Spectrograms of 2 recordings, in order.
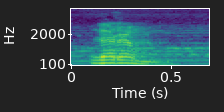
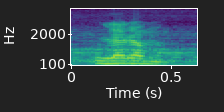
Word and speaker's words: लृं: हुए काम बीज लरम, इस बीज मंत्र को अगर धीमी गति से आप कहेंगे तो इसका उच्चारण होता है लरम, और अगर जब तेज गति से बोलना है तो इसका उच्चारण हो जाता है लरम।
